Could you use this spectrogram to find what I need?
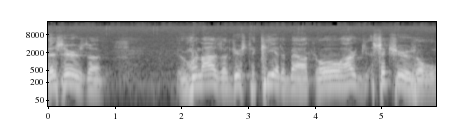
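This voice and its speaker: Over noticeable background noise and audible room echo, a man with a Southern US accent talks at a fairly slow pace, his fairly high pitch showing ordinary variation. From Arkansas. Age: 80s+. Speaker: country music performer. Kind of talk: stage banter and joke telling.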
